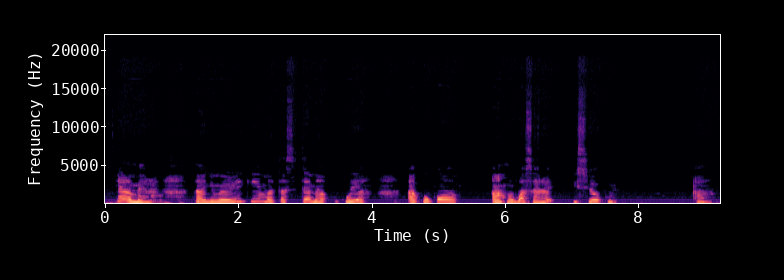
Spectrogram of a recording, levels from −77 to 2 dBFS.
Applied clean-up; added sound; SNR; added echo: none; none; none; none.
